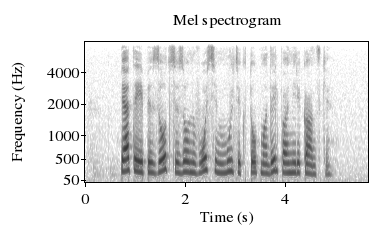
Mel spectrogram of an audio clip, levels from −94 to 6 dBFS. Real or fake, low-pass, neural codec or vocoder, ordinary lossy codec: real; 7.2 kHz; none; Opus, 64 kbps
